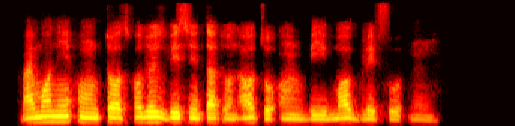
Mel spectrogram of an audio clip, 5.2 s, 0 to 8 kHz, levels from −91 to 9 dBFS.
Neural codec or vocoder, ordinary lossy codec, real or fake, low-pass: codec, 24 kHz, 0.5 kbps, DualCodec; AAC, 32 kbps; fake; 7.2 kHz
